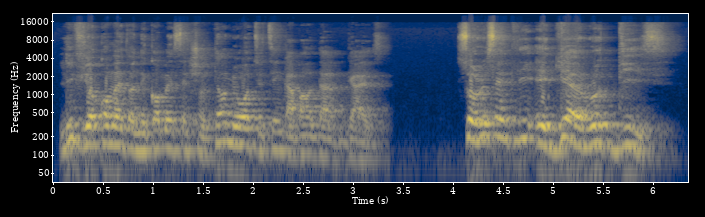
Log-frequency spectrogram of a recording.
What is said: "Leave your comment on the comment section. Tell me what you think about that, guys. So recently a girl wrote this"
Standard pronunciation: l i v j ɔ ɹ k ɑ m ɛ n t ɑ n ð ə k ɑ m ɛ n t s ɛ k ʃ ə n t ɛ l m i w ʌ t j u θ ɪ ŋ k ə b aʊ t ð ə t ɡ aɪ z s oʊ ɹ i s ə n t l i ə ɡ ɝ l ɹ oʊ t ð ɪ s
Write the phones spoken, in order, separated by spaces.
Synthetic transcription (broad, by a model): l i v j ɔ k ɑ m ɛ n t ɑ n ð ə k ɑ m ɛ n t s ɛ k ʃ ə n t ɛ l m i w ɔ t j u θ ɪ ŋ k ə b aʊ t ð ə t ɡ aɪ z s oʊ ɹ i s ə n t l i ə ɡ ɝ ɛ ɹ oʊ t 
